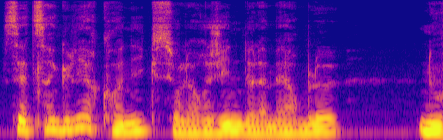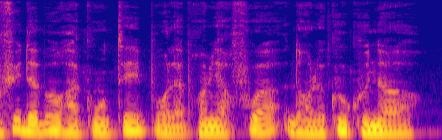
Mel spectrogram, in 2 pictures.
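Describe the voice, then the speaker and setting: A man reading a nineteenth-century travel account aloud as an audiobook, in measured storytelling narration. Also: medium pitch, mellow, slightly rough. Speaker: audiobook reader. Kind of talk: scripted narration.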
